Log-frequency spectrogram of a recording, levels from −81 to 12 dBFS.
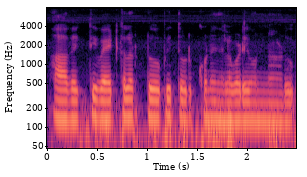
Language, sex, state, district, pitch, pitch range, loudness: Telugu, male, Telangana, Mahabubabad, 130 Hz, 125-135 Hz, -16 LUFS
